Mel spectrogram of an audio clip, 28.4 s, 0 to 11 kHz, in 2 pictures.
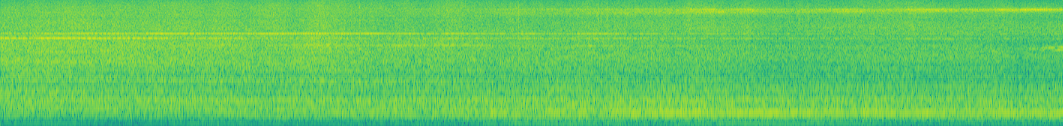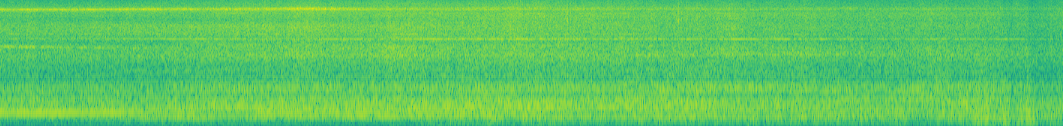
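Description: The four turbofan engines of a Boeing 747-400F freighter running at taxi power close by: a steady jet whine with several held high tones over a broad roar. A deeper exhaust rumble builds near the end as the aircraft turns its tail toward the listener.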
